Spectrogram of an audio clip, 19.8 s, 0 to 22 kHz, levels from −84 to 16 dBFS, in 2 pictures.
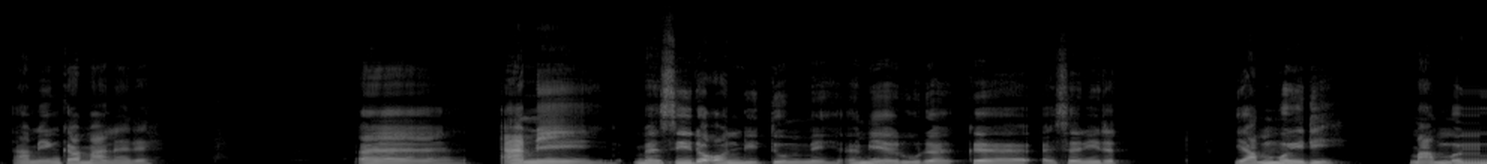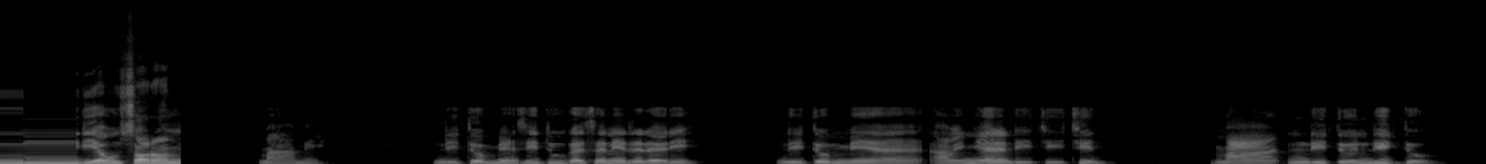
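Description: A speech recording with two faults. From 9.77 to 10.43 s the sound turns into a rigid, metallic buzz at 50 Hz: robotic sound from repeated short buffers, likely caused by audio arriving too seldom so that the last 20 ms were looped over and over, with essentially all of that stretch made of repeats. On a spectrogram this appears as evenly spaced horizontal harmonic lines at multiples of 50 Hz replacing the natural speech contours, and the waveform shows an identical 20 ms shape repeating. From 11.12 s to the end the input switched to a poorer device, likely a change of microphone or a headset's call profile. A 200 ms silence marks the switch, followed by duller, boxier sound with a narrower band, a level about 10 dB lower, and a new noise floor well below the speech. The spectrogram shows a gap, then a lower upper frequency limit. The waveform has a flat stretch at the switch and visibly smaller peaks after it.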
